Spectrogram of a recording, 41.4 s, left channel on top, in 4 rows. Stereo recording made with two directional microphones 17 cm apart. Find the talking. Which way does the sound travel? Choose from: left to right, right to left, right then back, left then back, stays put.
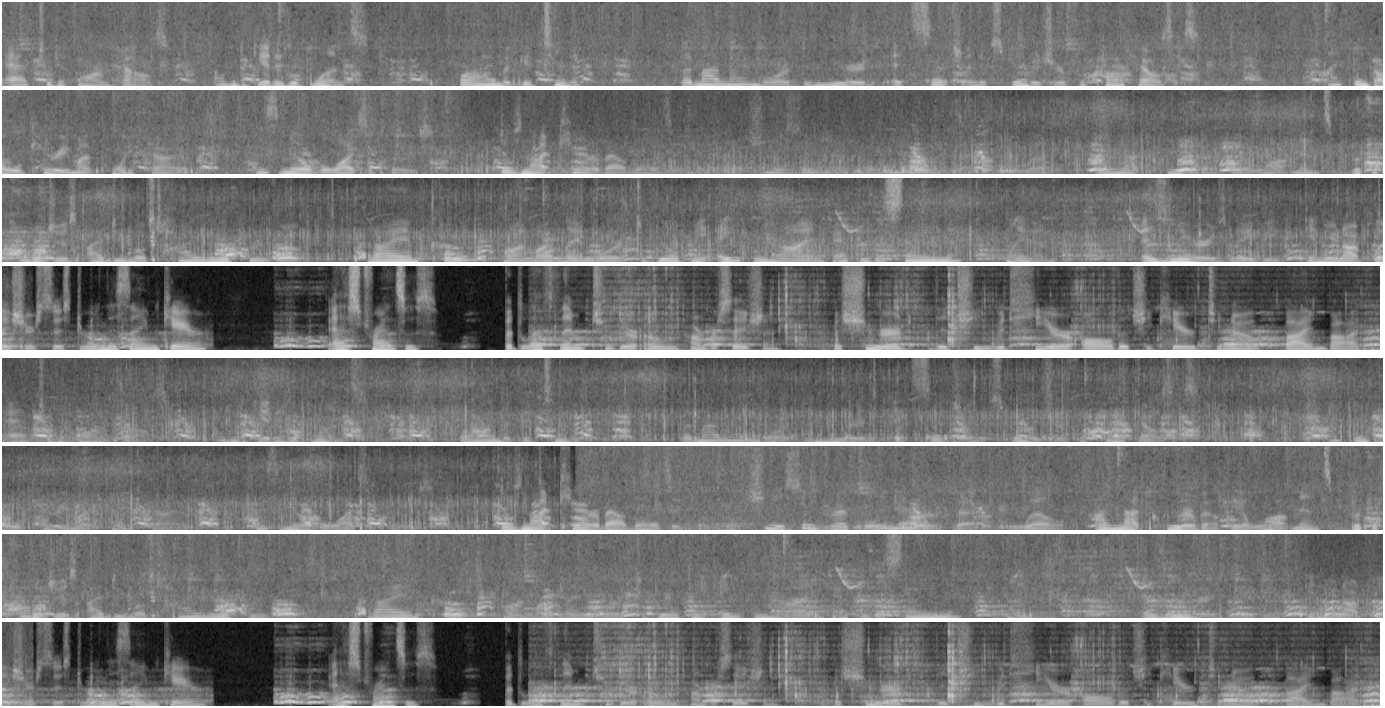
right then back.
